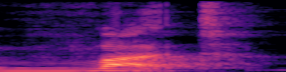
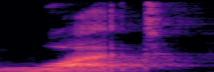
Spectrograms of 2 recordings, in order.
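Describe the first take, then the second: First: It is said with an Eastern European accent. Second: It is said with a standard W.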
